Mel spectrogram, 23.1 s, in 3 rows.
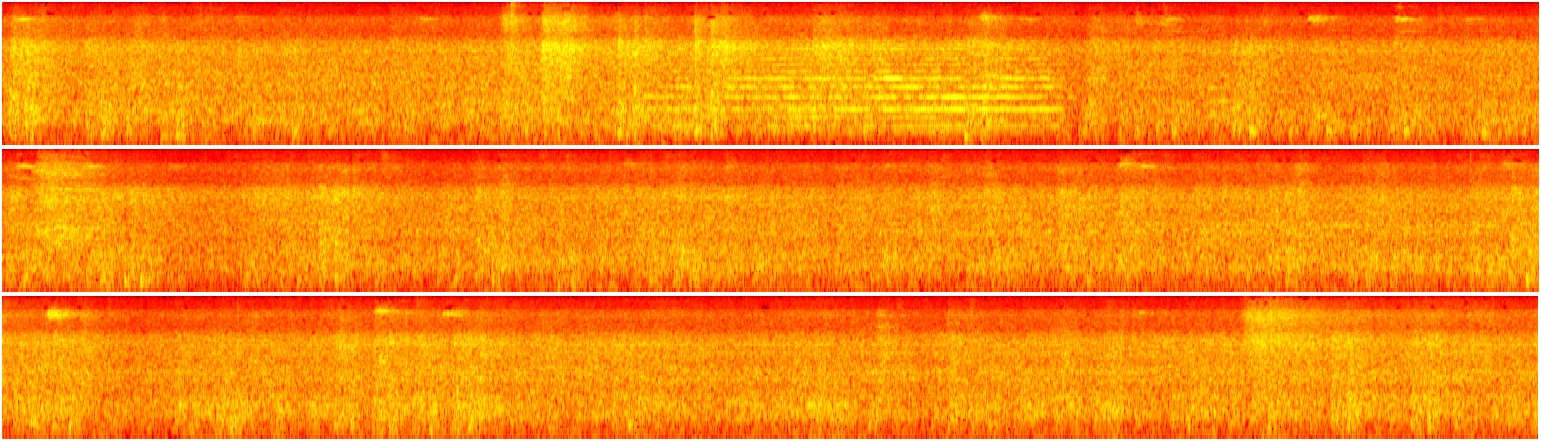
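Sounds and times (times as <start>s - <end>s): train rumble and rattle: 0.0s - 23.0s
train horn: 3.0s - 5.6s.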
